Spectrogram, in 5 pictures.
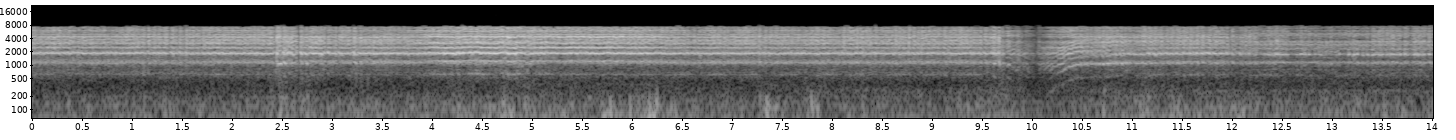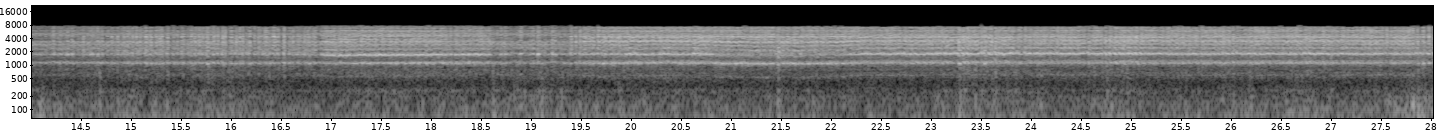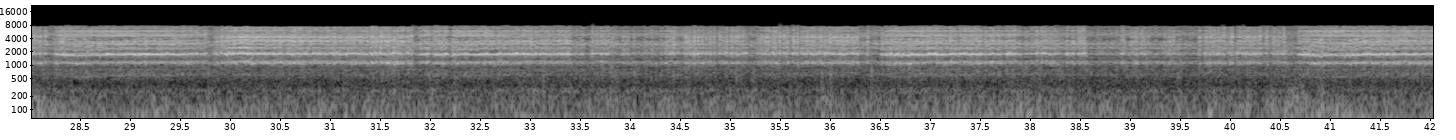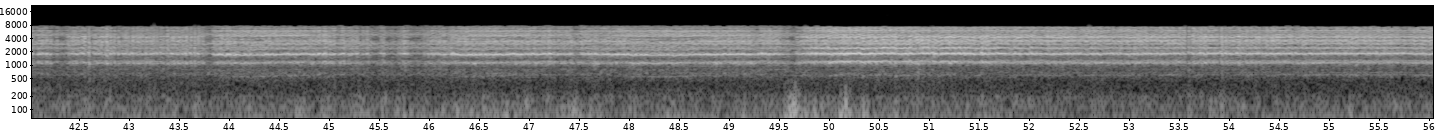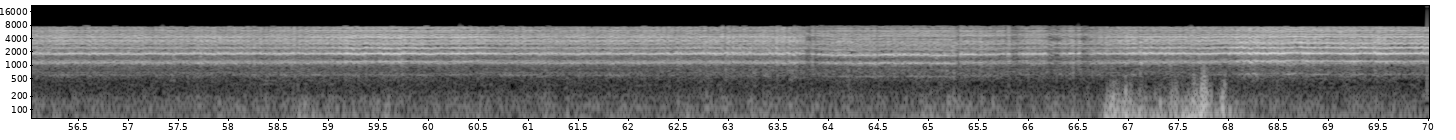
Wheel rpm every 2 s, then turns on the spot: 170, 160, 160, 160, 150, 130, 160, 150, 150, 150, 150, 160, 160, 160, 160, 160, 150, 160, 160, 160, 160, 160, 160, 160, 160, 160, 160, 160, 160, 160, 160, 160, 150, 160, 160.
none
